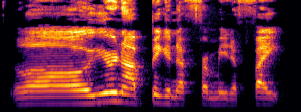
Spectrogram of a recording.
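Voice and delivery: loud dismissive brush-off; grouchy ladybug bluster. Acted. Grouchy ladybug backing off from a fight, loud and huffy. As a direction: back down while acting tough.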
